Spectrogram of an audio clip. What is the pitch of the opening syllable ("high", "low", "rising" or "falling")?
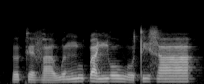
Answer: rising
